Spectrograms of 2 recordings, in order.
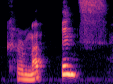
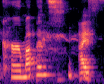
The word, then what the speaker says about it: comeuppance: they can get their comeuppance. Sure. Did you say Kermuppins? I was comeuppance. Is that how you say it? Comeuppance. Yeah, Yeah, Comeuppance. yeah.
